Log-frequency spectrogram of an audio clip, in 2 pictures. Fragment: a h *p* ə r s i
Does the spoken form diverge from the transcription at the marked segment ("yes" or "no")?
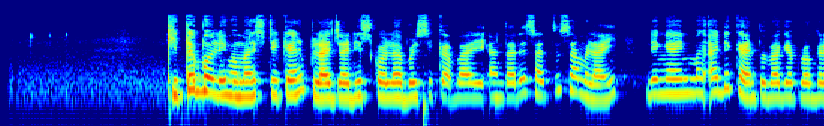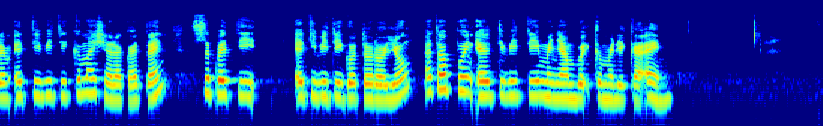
yes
